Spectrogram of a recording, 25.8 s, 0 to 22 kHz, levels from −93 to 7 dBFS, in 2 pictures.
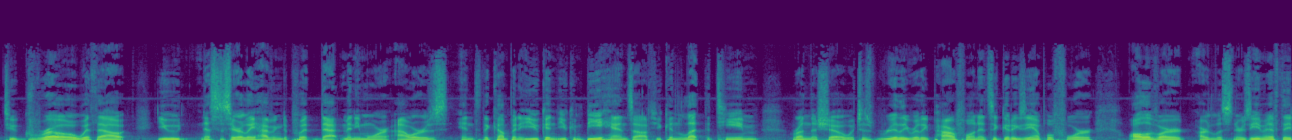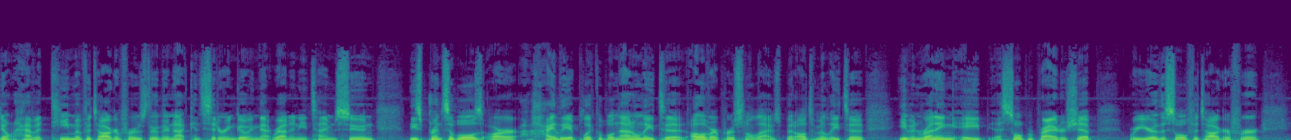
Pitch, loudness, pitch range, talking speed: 105 Hz, -19 LUFS, 95-115 Hz, 210 wpm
